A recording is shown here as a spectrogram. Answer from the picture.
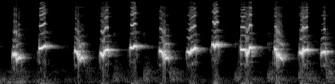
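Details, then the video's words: Trucukan lure song meant to prompt other trucukan to answer: steady run of short liquid whistled notes, about three or four per second, alternating slightly lower and higher pitches, clean background. "KICAU SUARA trucukan gacor ropel panjang pancingan trucukan agar bunyi MENJADIKAN trucuk gacor NYAUT"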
